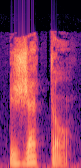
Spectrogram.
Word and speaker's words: j'attends: So the first form will be j'attends, j'attends. Okay, you get D and S, well, basically you don't pronounce them, okay, and then you get only the sound attends, nasal here, en, j'attends, okay.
